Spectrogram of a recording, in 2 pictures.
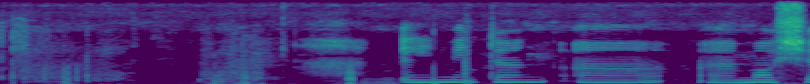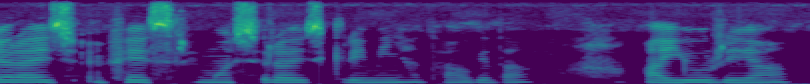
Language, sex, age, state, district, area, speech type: Santali, female, 18-30, West Bengal, Birbhum, rural, spontaneous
